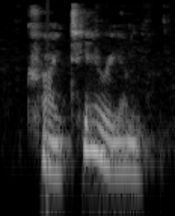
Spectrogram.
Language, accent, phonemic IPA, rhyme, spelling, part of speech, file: English, Southern England, /kɹaɪˈtɪəɹiəm/, -ɪəɹiəm, criterium, noun, LL-Q1860 (eng)-criterium.wav
- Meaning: A mass-start road-cycle race consisting of several laps around a closed circuit, the length of each lap or circuit ranging from about 1 km to 2 km (1/2 mile to just over 1 mile)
